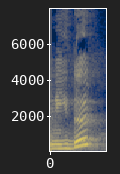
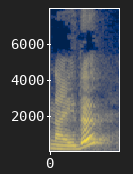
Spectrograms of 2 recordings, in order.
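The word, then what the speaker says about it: neither: दूसरी बात, ईदर एंड नीदर American pronunciation है और आइदर एंड नाइदर British pronunciation है। हम लोग ब्रिटिश इंग्लिश को फॉलो करते हैं, तो आइदर एंड नाइदर, वैसे बोथ आर करेक्ट, दोनों तरह से आप लोग बोल सकते हैं।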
